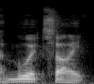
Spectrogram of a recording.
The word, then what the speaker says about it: Mui Zai: So tell us what a Mui Zai is. – I will do. – Good pronunciation, too. – That's a great pronunciation, yeah.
